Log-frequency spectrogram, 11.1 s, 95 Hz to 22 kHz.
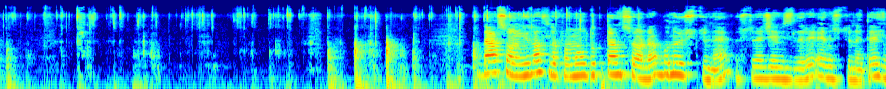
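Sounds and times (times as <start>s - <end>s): fork mashing pumpkin: 0.0s - 7.9s.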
